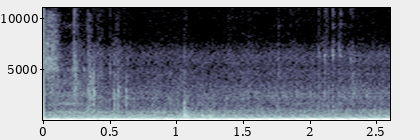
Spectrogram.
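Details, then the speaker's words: 1988 Jeep Comanche, Renix 2.5L I4, AX-4 4-speed, after fouled spark plug replaced, given throttle: deep even roar holding steady, no stumble or popping, pulling cleanly; back in business. "Well, let's see what happens if we give it some power. [ __ ] We're back in business, baby. We are back in"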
